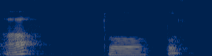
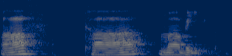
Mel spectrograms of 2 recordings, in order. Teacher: Hansı sözün tərkibində avto varsa, bilin ki, avtodakı v, f kimi tələffüz olunacaq.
